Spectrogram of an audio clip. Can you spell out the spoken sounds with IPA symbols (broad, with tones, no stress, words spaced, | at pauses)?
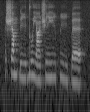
ʃa˦mɗiː˨du˦jã˨ ʃi˦ji˦piː˦˨ ɓɛ˨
